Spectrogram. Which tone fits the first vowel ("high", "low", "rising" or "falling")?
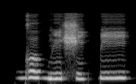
high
